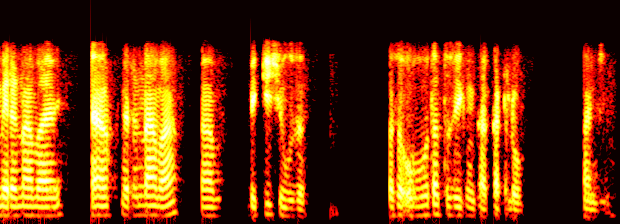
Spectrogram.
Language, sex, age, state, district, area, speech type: Punjabi, male, 18-30, Punjab, Barnala, rural, conversation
